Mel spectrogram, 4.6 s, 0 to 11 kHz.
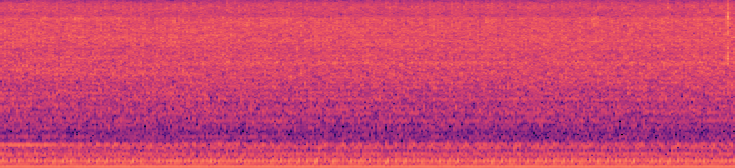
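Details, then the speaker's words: Civic Si with B18C1 swap, stock motor and Precision turbo, warming up at 12.5 air-fuel before dyno tuning: rock-steady, even idle, much smoother than before with barely any vibration; healthy warm-up idle. "way smoother like the motor doesn't even vibrate it's so smooth"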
